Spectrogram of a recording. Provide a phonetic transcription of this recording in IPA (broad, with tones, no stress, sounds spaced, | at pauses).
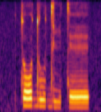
t o˦ d u˧ d i˨ t e˧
